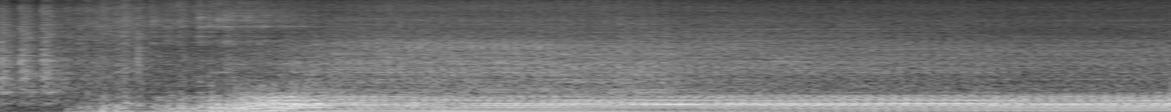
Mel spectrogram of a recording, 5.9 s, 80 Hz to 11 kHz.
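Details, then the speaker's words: Acura/Honda NA1 NSX, cold start after major-service coolant refill and bleed, cap backed off loose: a few extra cranks, then catches cleanly into a smooth, even idle with no pops, booms or clacks; healthy start. "right, well, not sure if you can hear me, but after a few extra cranks, but no pops, booms, clacks, or cracks, she fired right up."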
